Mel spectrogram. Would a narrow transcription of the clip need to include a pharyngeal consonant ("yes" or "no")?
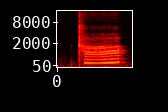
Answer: no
